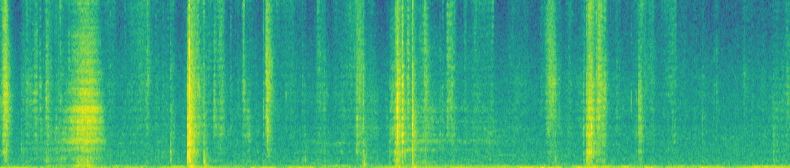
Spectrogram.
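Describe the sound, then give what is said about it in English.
A deck of reading cards being shuffled, with repeated soft riffling bursts and light papery flicks at an irregular rhythm, fairly quiet with no talking. “So this one keep popping out, but it's kind of like stuck. We'll shuffle that one in.”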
